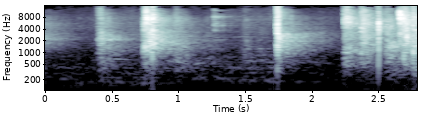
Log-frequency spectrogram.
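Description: An audience of community health workers claps in several short, sharp bursts, each clapping once in response to the leader's single clap. Each burst is a loose cluster of hands striking rather than one crisp unison hit, separated by quiet gaps with no talking.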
